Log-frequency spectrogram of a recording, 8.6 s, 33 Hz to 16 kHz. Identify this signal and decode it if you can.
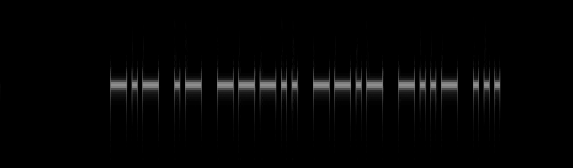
Morse code, heard as a keyed tone, about 15 wpm, 700 Hz. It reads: KA8QXS
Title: Speed Racing - USA 2x3 Call Signs 15wpm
